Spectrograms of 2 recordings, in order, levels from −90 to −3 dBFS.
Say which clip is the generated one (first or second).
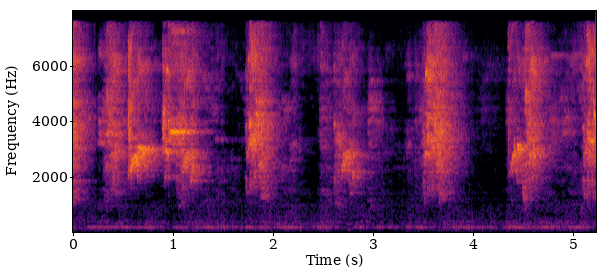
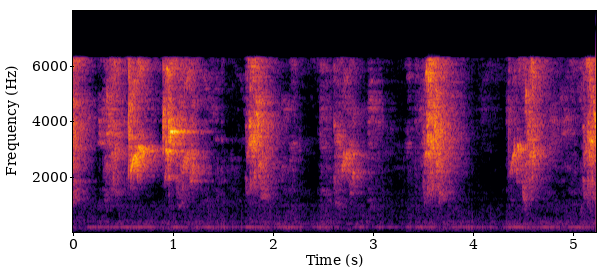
first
